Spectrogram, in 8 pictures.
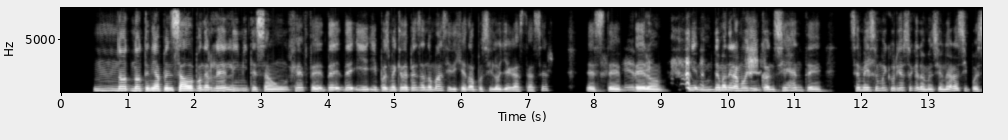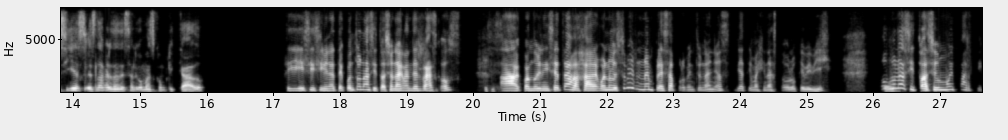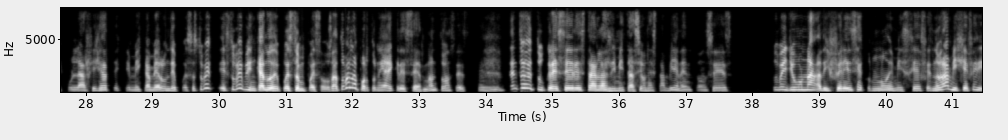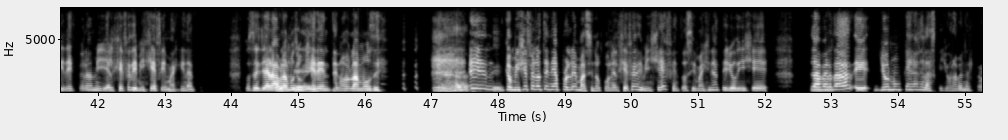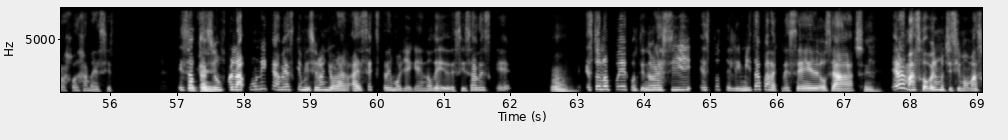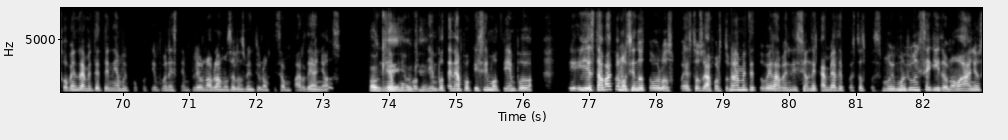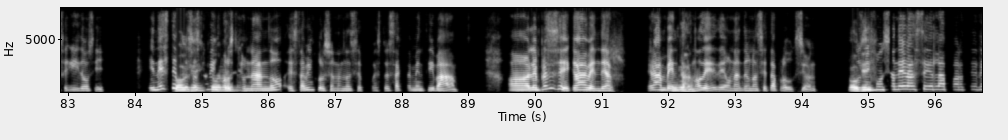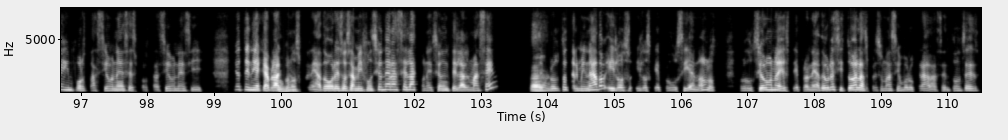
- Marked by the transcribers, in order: chuckle; other noise; chuckle; laughing while speaking: "de en"; other background noise
- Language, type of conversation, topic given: Spanish, podcast, ¿Cómo priorizar metas cuando todo parece urgente?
